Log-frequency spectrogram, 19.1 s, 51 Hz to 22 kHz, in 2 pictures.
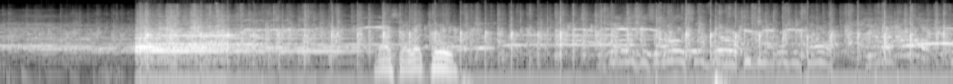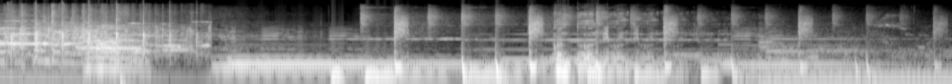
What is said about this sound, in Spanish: La gente quedó muy arriba, no podemos hacer calmar a todo este público que está aquí en Divina Gloria en Paralel 169.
